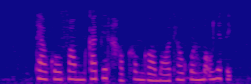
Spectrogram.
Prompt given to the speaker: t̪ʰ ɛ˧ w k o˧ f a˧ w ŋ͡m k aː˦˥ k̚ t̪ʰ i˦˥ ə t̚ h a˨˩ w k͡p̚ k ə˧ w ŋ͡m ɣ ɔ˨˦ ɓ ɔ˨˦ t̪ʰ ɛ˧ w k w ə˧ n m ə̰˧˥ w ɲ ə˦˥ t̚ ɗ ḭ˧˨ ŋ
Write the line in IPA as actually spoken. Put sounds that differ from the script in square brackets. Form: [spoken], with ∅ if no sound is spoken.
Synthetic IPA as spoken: t̪ʰ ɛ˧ w k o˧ f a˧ w ŋ͡m k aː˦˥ k̚ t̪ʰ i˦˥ ə t̚ h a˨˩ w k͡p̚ [x] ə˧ w ŋ͡m ɣ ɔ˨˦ ɓ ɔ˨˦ t̪ʰ ɛ˧ w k w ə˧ n m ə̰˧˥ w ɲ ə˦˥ t̚ ɗ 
